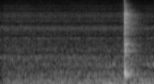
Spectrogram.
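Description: Low steady room background, then a single short, sharp hit near the end: an added sound effect marking a magic orb appearing.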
